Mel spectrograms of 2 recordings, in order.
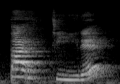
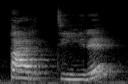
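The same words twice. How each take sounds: The two takes are said the same way.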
